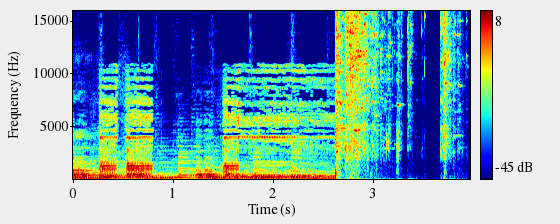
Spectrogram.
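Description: A sustained musical passage cuts off abruptly into a loud, bright crash of glass shattering, followed by scattered tinkling fragments that settle over the last second.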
